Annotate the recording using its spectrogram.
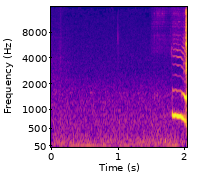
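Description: Husky puppy giving a short whining cry near the end that falls in pitch; before it there is only faint room tone.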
